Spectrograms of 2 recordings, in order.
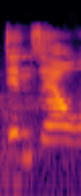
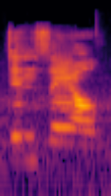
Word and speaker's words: Denzel: I've been saying Denzel Washington. – Denzel? – No, Denzel. – Denzel.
